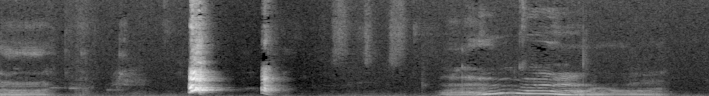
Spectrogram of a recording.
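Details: Samoyed dog vocalizing in the morning at home, a talkative babbling; after brief sharp sounds, a long wavering, rising-then-falling moan-like howl lasting about two seconds, with soft background hum.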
